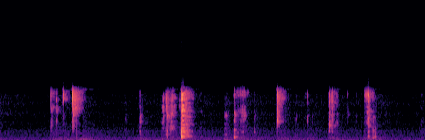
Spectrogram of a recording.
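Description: Adhesive tape being handled and snipped for a simple nail art design, a series of short sharp clicks and crinkles in uneven bursts, close and quiet.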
